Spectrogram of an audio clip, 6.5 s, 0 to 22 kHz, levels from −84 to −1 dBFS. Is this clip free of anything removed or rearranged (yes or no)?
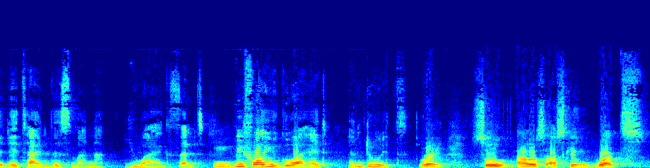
yes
